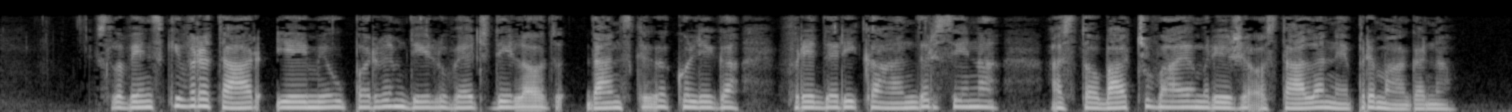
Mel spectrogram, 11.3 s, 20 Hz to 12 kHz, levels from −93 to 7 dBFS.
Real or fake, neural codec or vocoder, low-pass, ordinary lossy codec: real; none; 7.2 kHz; MP3, 32 kbps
